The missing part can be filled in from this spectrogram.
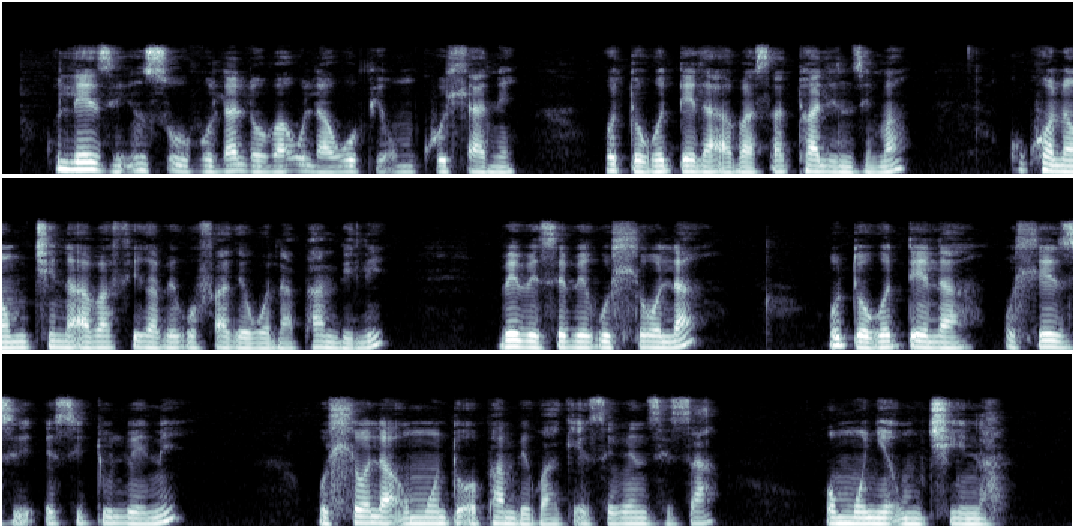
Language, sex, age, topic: North Ndebele, male, 36-49, health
